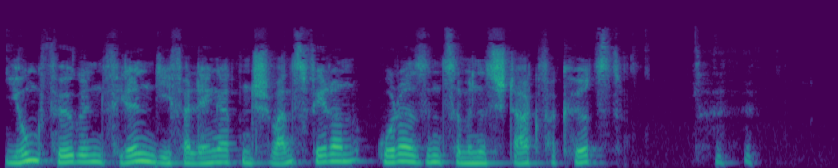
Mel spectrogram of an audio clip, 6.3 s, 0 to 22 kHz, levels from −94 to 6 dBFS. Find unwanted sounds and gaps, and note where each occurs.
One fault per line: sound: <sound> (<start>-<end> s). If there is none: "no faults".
sound: laugh (5.2-5.7 s)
